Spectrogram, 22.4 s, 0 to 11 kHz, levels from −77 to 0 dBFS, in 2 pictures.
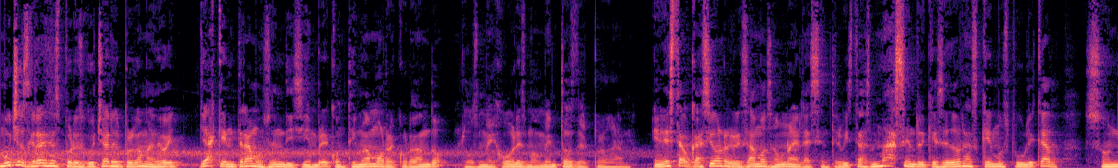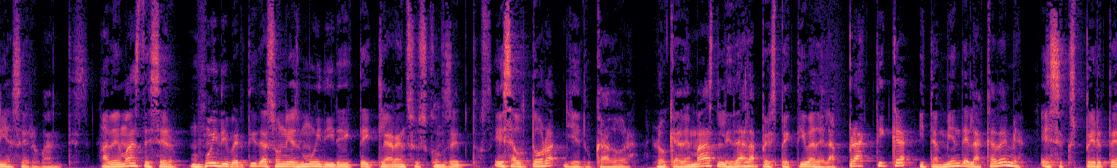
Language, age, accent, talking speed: Spanish, 40-59, Mexican, 190 wpm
